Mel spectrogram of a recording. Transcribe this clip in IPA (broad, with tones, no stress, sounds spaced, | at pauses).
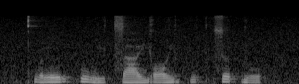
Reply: kʷʰ ɐ˨ n ŋ ɪ˥ k̚ l uː˨˩ j t͡s aː˨ j ɔː˨ j kʷ ɐ˧ k̚ t͡s ɵ˥ t̚ w ʊ˨ k̚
